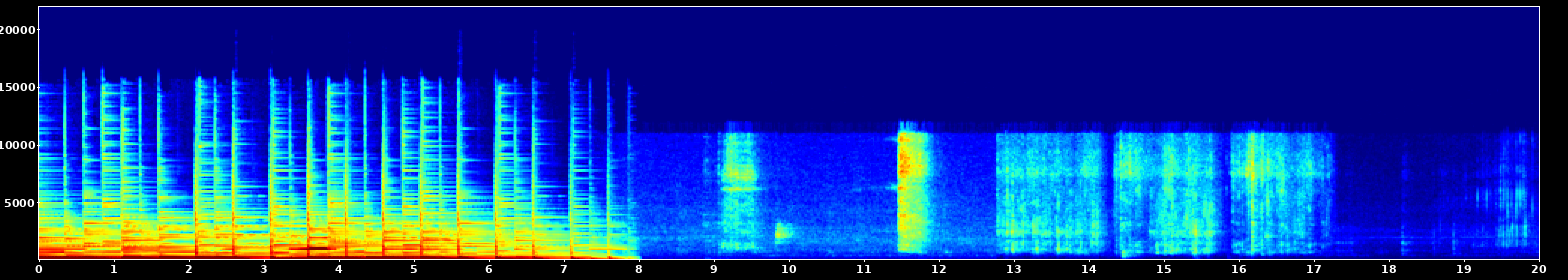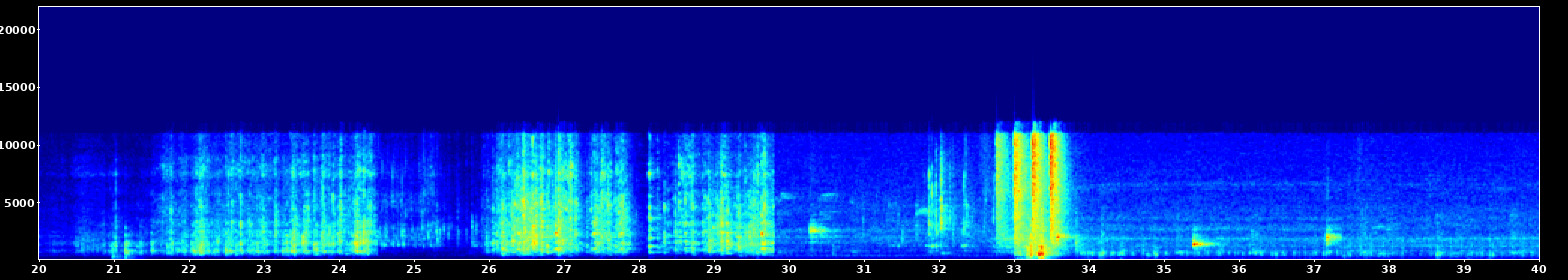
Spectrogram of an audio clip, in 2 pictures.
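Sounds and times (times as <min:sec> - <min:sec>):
utensil scraping a bowl: 0:09.0 - 0:09.8, 0:12.8 - 0:17.2, 0:20.4 - 0:24.5, 0:25.9 - 0:30.0.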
